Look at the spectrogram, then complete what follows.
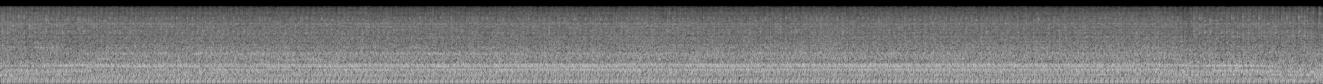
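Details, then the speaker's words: Ford garden tractor, sat long as a no-run, run with throttle raised after it seemed not to draw fuel through the main jet: holds a fairly steady idle, then stumbles and dies; won't keep running, owner suspects fuel starvation. "let's do another shot H try firing it again think it might be starving for fuel"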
